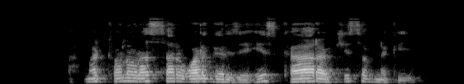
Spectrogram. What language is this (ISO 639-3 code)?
pus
